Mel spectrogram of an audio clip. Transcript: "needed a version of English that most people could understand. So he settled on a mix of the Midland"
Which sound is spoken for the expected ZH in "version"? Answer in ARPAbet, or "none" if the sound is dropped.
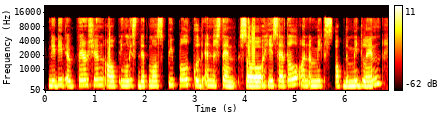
S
